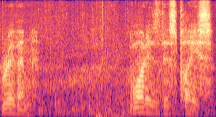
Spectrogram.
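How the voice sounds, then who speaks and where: A haunted male spymaster from a video game, talks in a low, guarded voice. He sounds suspicious and questioning, over a clearly noisy ambient background. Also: very slow. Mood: wary, suspicious.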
